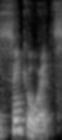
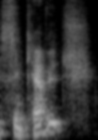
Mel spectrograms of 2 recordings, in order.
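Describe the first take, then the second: First: The name ends with a 'witz' sound. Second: The name ends with a 'vich' sound. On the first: The speaker calls it wrong. "He was also pronouncing it wrong. He was saying Sinkowitz" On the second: The speaker calls it right. "you mean Sienkiewicz?"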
